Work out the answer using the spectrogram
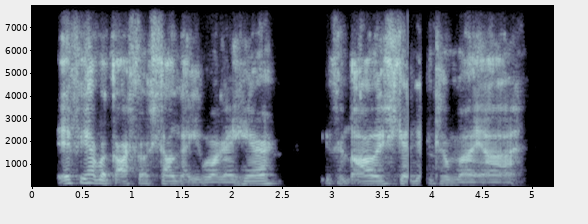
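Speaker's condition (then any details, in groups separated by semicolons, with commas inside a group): Cerebral palsy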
